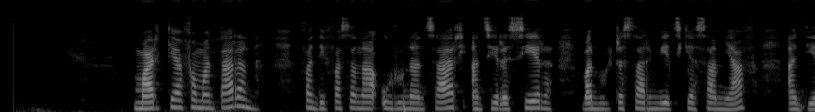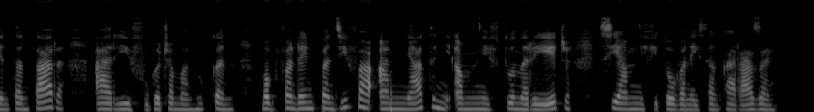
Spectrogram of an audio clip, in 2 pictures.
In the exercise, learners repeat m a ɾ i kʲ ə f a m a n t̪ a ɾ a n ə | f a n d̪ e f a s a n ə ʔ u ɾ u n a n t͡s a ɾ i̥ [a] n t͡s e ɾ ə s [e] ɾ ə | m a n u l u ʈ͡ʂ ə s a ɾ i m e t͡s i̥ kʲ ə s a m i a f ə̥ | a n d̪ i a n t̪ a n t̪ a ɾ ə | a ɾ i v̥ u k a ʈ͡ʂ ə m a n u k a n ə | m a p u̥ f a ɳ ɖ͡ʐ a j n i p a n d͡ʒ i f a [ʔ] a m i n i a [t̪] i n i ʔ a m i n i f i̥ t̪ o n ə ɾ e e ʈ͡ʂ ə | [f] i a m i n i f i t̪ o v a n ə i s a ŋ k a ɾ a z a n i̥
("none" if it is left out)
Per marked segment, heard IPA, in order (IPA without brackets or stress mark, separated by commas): a, e, ʔ, t̪, s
